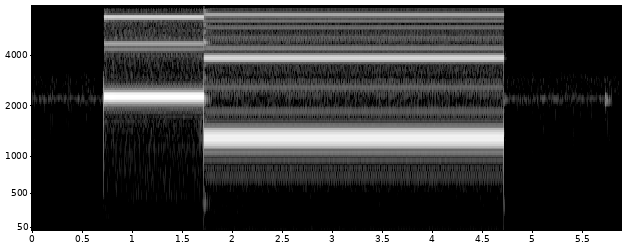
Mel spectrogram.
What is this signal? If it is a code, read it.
Two-tone page, heard as a one-second tone, then a three-second tone, about 2250 then 1290 Hz. It is heard from 0.7 to 4.7 s.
